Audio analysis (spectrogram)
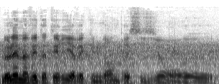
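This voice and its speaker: A man's voice: mid-range voice, lively intonation, a little fast. A man presenting and commenting on footage as a 1970s television news anchor. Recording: noisy 1971 French TV newsreel.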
